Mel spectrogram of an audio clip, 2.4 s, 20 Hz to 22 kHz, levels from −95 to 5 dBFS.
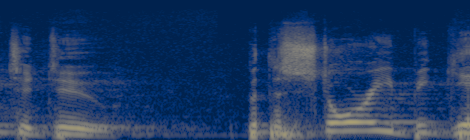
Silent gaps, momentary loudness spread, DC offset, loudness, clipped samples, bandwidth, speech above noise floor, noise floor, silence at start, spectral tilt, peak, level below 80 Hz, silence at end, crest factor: none; 12 LU; under 0.1%; -37 LUFS; under 0.1%; 16.5 kHz; 33 dB; -69 dBFS; 0 s; -4 dB/octave; -22 dBFS; -64 dBFS; 0 s; 16 dB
